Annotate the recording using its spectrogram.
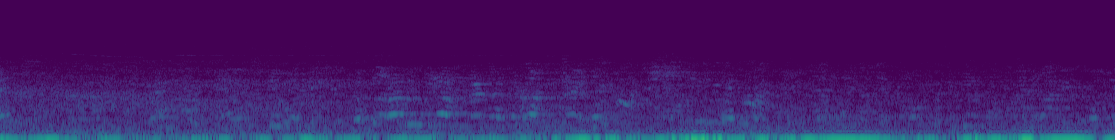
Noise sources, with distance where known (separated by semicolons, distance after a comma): person or small group shouting, far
